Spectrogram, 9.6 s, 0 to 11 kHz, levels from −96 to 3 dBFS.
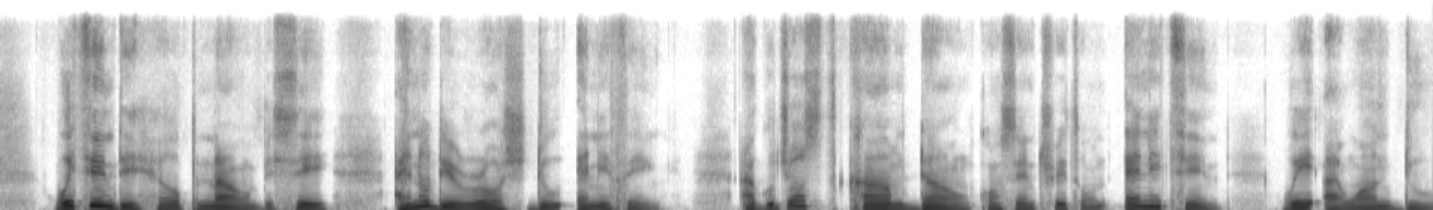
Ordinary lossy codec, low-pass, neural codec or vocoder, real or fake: none; 9.9 kHz; autoencoder, 48 kHz, 128 numbers a frame, DAC-VAE, trained on Japanese speech; fake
